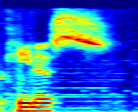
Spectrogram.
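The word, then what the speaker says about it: Canas: We do get Canis, though, on this chapter, or Canis. I don't want to say that, because it rhymes with anus.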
